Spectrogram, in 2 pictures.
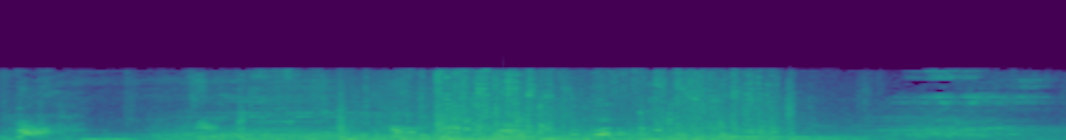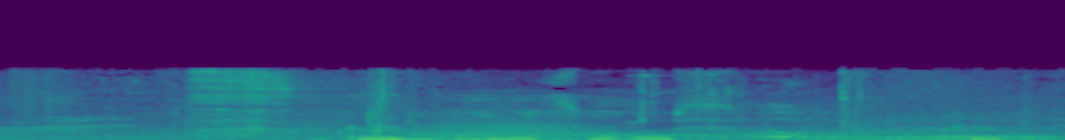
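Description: Magic blasts crackle and whoosh in a fight.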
